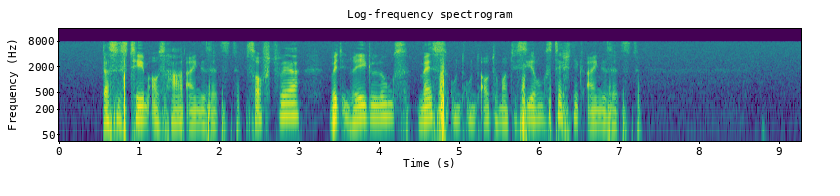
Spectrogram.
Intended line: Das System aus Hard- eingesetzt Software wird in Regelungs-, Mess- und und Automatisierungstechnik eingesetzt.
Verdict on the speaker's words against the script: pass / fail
pass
